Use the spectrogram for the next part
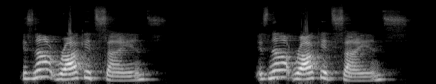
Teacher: you pull your tongue back and that you push your lips forward for the R sound in rocket.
